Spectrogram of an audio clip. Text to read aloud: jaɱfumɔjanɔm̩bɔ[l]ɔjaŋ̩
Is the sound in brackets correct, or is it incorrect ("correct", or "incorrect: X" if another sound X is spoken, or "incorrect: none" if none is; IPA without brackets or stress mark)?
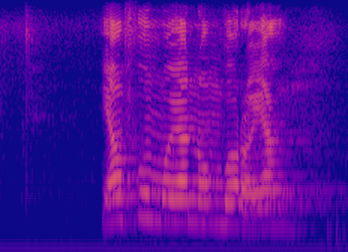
incorrect: ɾ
